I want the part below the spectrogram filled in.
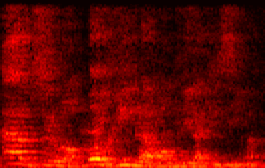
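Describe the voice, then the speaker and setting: At a very slow pace, a man with an American accent talks through noticeable background noise and audible room echo. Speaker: pastor. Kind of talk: sermon. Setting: church.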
